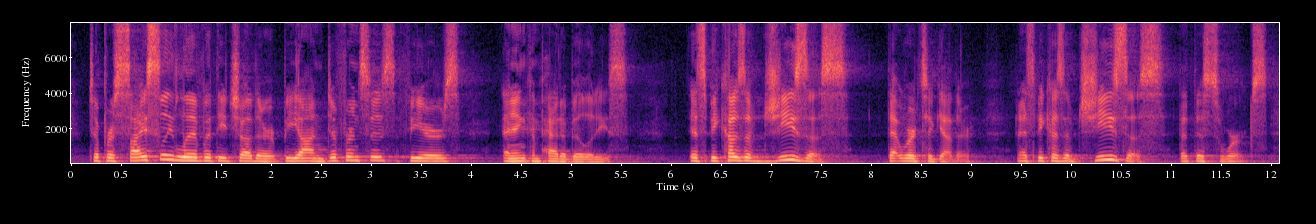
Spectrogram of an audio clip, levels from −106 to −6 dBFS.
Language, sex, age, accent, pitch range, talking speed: English, male, 40-59, American, 150-200 Hz, 130 wpm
